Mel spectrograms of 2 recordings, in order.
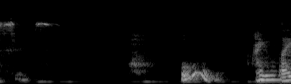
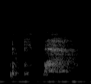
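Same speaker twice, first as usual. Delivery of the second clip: whisper; 20 dB quieter than usual. Acted. Teacher whispering to the children.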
